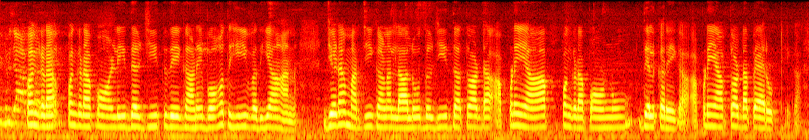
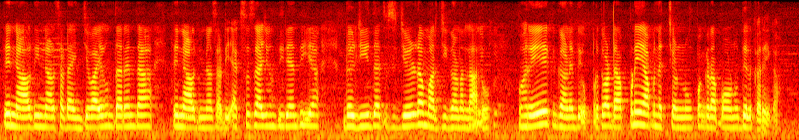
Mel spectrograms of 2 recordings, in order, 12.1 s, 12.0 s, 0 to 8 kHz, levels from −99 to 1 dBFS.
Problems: background conversations at intervals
